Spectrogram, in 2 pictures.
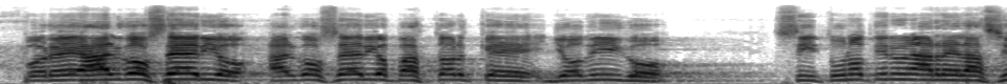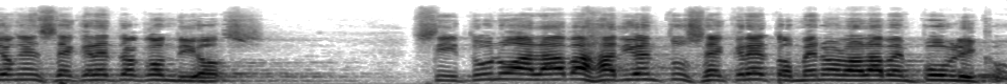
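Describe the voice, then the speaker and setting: Using a raised, projected voice, a man speaks at a moderate pace with an extremely high pitch and a bright, sharp tone. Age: 40s. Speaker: guest preacher. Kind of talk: sermon. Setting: church with congregation. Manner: animated; loud.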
